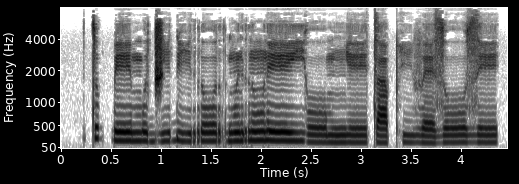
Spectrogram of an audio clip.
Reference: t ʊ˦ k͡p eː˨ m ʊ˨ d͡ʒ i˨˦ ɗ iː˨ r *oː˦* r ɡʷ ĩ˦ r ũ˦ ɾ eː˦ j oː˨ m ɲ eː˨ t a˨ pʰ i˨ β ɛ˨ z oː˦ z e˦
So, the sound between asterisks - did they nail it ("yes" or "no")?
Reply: yes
